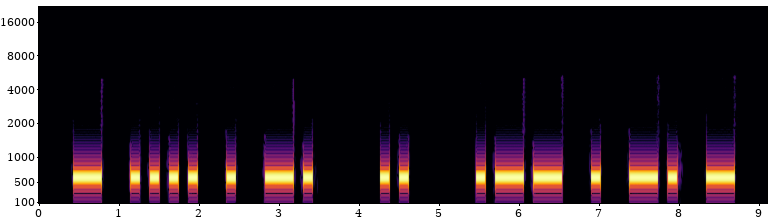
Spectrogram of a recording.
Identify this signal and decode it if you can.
Morse code, heard as a keyed tone, about 10 wpm, 600 Hz. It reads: THEN I WENT
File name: learning center / tower trouble / tower trouble 10wpm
